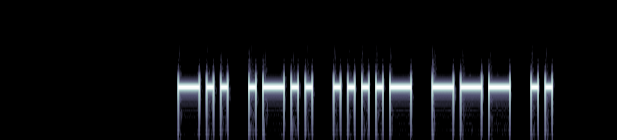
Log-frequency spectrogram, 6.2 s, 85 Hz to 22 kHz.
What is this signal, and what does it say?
Morse code, heard as a keyed tone, about 17 wpm, 700 Hz. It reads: DL4OI
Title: USA Call Signs - 5 Characters - Repeated 2x - 17wpm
